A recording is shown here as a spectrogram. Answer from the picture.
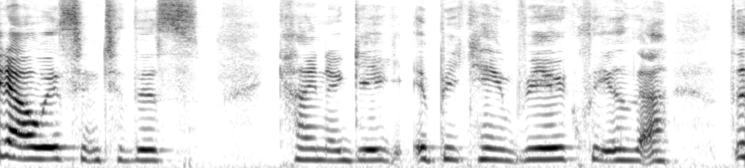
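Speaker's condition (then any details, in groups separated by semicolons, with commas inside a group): Cerebral palsy, mild; hard to understand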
